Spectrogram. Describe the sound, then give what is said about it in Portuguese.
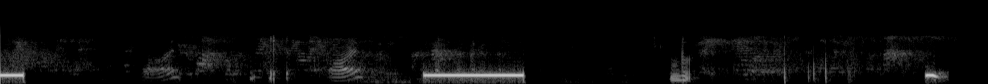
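Ringback tone of an unanswered phone call: a long, steady, mid-pitched tone sounds between stretches of people talking, with short bursts of the same tone at the start and end. “Chamando, não tá atendendo?”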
